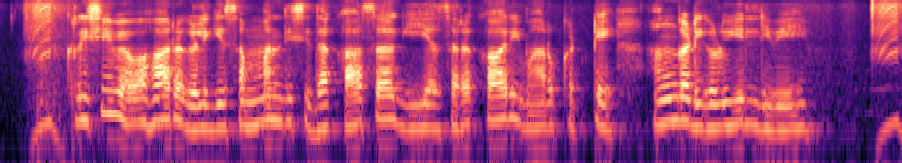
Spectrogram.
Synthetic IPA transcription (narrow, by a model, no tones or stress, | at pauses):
kɾiʂiʋjɐʋɐɦaːɾɐɡɐɭiɡe̞sɐmbɐnd̪ʱisid̪ɐkaːsaːɡiːjɐsɐɾɐkaːɾima̰ːɾukɐʈːe̞ɐŋɡɐɽiɡɐɭuilːiʋe̞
